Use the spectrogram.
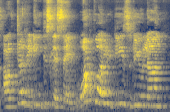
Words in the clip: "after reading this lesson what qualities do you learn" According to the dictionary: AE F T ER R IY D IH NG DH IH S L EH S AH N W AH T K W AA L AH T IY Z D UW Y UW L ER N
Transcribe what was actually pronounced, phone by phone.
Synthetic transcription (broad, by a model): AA F T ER R IY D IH NG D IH S L EH S AH N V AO T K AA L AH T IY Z D UW Y UW L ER N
